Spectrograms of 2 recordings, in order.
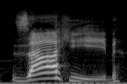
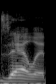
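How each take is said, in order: First: The middle consonant is an H sound. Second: The middle consonant is an L sound. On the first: "So you get heed out of hid" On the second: "I know that's not right because there's no L"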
